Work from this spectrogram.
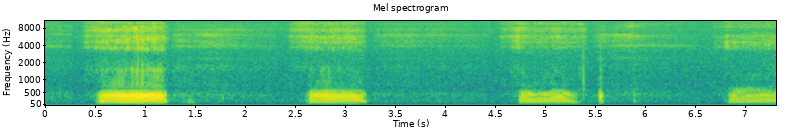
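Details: Bullmastiff puppy named Roo, twelve weeks old, asleep and snoring: four rough, rasping snores, each about half a second long, coming roughly every two seconds in a quiet room.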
